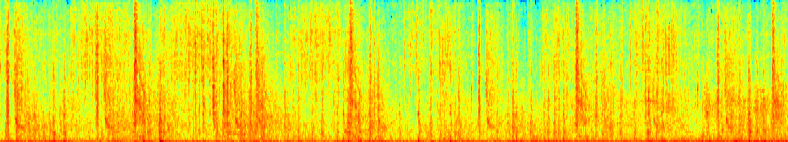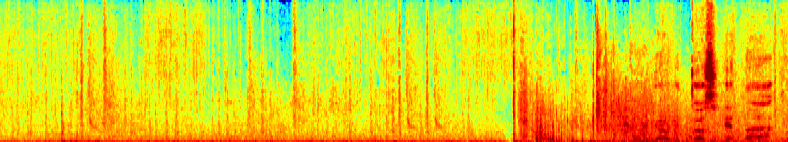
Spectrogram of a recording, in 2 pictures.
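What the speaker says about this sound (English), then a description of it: "I imagine that's the rocket being sent off." A rocket launch and impact in the strategy game Line War, a sustained loud rumbling barrage of booms and blasts with a sharp break and renewed surge near the end, voices talking over it.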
